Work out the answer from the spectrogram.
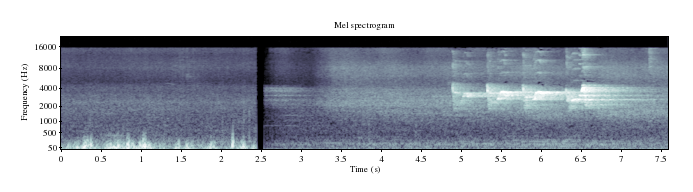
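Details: Canary singing a model song for training other canaries. Low rumbling noise comes first, then a pause, then a bright, high, rolling trill broken into short pulsed phrases.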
